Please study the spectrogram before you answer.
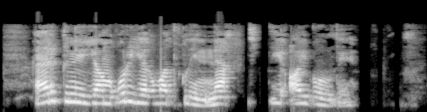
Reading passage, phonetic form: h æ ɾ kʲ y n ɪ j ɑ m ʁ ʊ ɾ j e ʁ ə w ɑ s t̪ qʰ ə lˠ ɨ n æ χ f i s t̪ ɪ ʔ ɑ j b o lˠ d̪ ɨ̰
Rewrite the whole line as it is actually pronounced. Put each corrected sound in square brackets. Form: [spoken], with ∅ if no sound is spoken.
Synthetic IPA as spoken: h æ ɾ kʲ y n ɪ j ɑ m ʁ ʊ ɾ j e ʁ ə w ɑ [∅] t̪ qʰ ə lˠ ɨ n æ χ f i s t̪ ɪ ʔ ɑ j b o lˠ d̪ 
